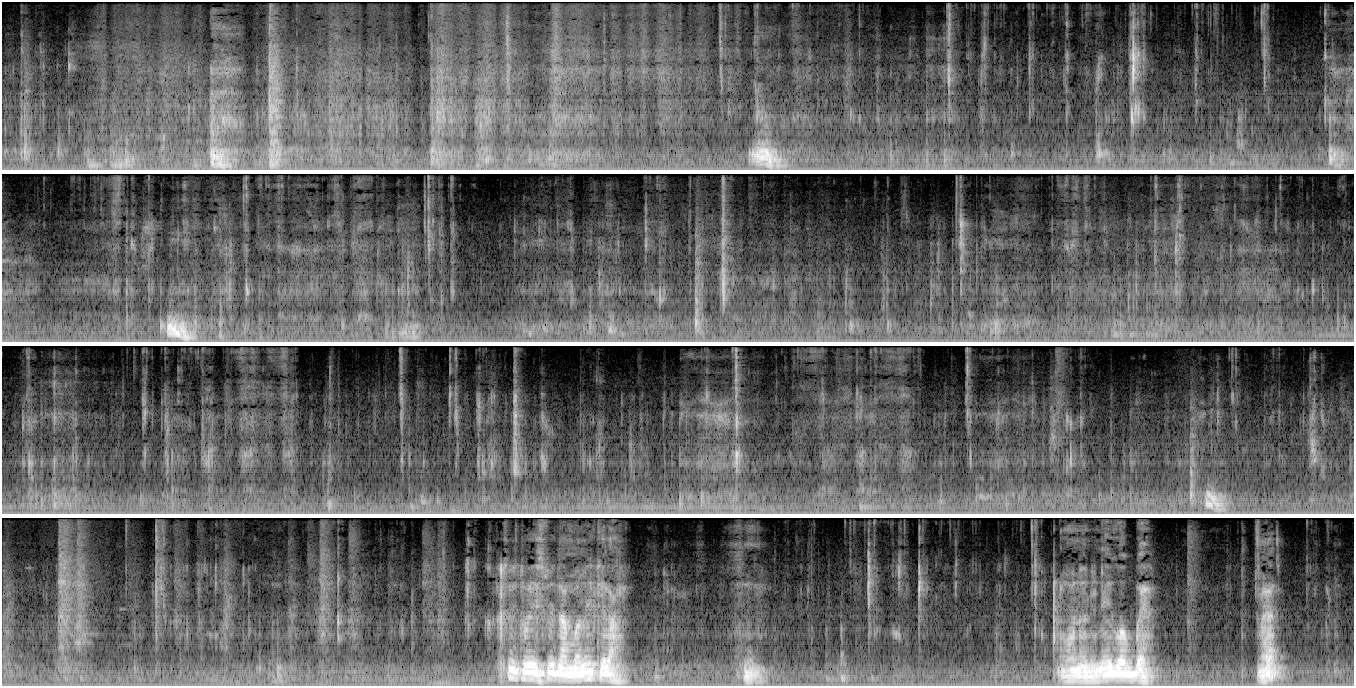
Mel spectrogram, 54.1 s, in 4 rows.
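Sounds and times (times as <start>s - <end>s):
mouth chewing clicks and smacks: 8.4s - 40.9s, 48.3s - 51.2s.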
